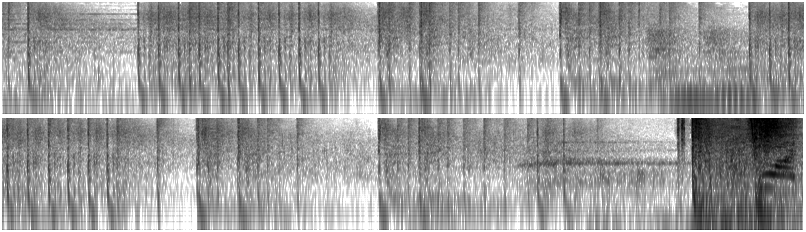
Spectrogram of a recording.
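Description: Sustained covering fire in Call of Duty: WWII during a French S.O.E. mission in Paris: steady rattling bursts of rifle and machine-gun fire in repeated volleys, loud and continuous, ending in a sharper blast.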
